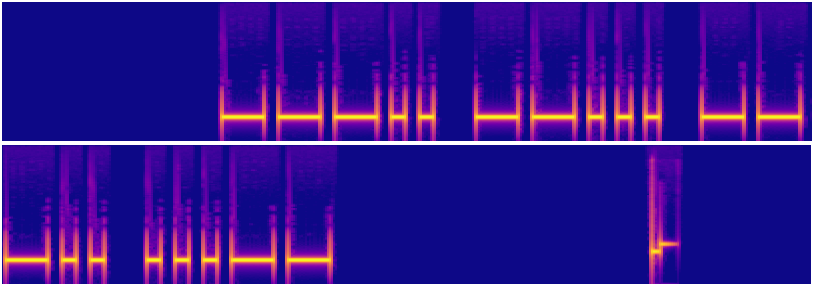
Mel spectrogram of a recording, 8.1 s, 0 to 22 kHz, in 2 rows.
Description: Morse code, heard as a keyed tone, about 17 wpm, 700 Hz. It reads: 8783
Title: Numbers - 4-Digit 17wpm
